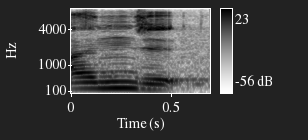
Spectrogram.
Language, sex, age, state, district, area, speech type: Malayalam, male, 30-45, Kerala, Kasaragod, rural, read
